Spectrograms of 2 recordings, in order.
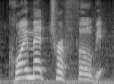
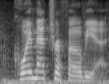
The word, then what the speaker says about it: coimetrophobia: I googled this very specifically because I couldn't pronounce it. Coimetrophobia. Coimetrophobia.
